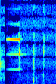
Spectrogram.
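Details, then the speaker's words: Used battery, about two months old and freshly charged, hooked to an inverter charger with solar charger disconnected, before desulfation: sharp high beep then quick chirps about every quarter second; inverter low battery voltage alarm, battery dead. "That is a freshly charged battery. That is dead. That's a low battery voltage alarm. So yeah, dead battery."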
